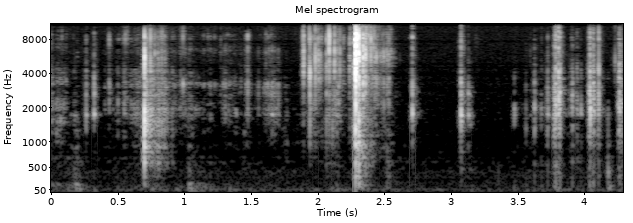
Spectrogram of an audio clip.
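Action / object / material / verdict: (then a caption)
scrape / bar of soap scraped with a metal blade / soap / none. A metal utility knife blade scrapes thin shavings off a solid rectangular bar of soap with a pink-red glitter coating, held in hand, exposing the white soap underneath. Short, crisp, gritty scrapes come in irregular bursts, bright and high with almost no low end. The loudest strokes fall near the start and middle of the clip.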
